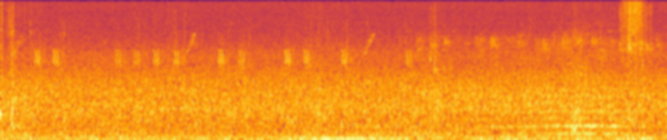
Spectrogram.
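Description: Small birds chirping: short high chirps, often in pairs, repeating about once a second over steady outdoor background noise, with a brief rustle-like noise burst near the end.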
